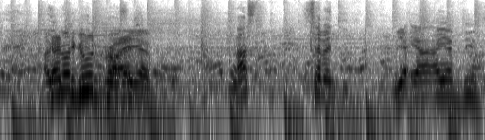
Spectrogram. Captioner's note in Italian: Inglese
